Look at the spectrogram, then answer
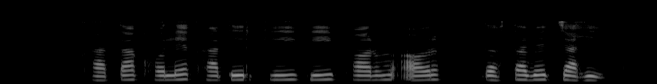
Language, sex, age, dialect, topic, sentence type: Magahi, female, 60-100, Southern, banking, question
